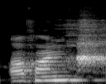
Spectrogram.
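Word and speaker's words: often: टी कब silent होता है? मेरे प्यारे बच्चों, देखेंगे टी ई एन और टी सी एच में टी साइलेंट होता है। जैसे लिसन, ऑफन, मैच, कैच।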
